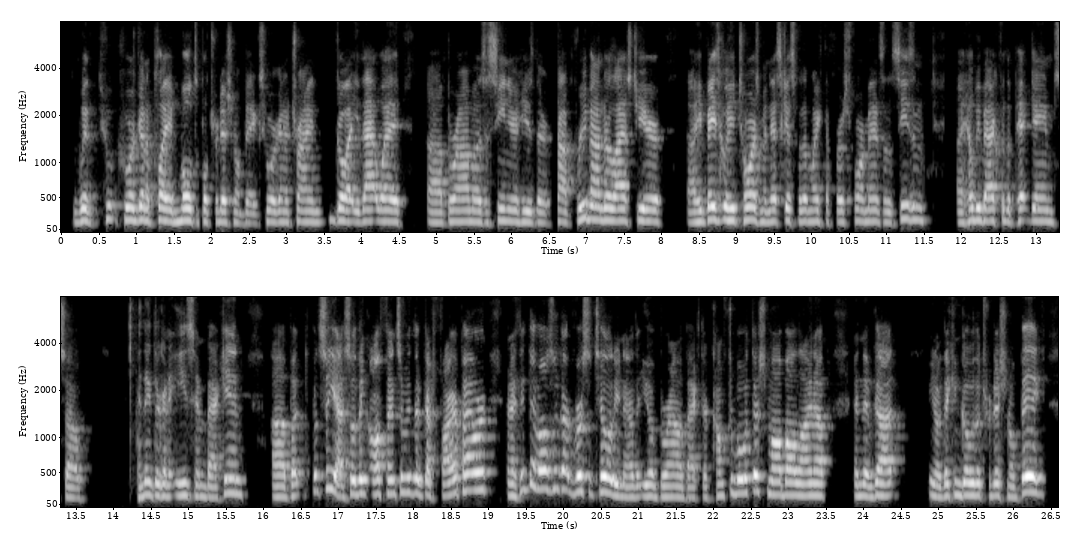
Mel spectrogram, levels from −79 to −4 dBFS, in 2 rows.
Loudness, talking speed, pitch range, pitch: -20 LUFS, 250 wpm, 155-185 Hz, 170 Hz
